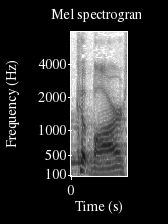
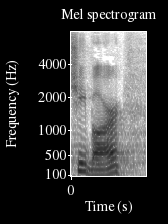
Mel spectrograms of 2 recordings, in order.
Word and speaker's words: Chebar: Now in Ezekiel chapter 1, in verse 1, we're told that Ezekiel is there with the captives by the river Kabar, sometimes pronounced Chebar, but they're there by this river.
